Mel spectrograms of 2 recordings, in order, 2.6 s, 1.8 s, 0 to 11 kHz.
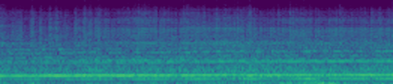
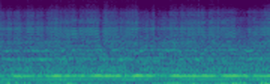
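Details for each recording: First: Wallke H9 AWD e-bike (2025 version or 2023 version, uncertain), riding at about 9 under throttle after a brief throttle blip cleared front-motor chattering: steady mid-pitched whine as the front hub motor pulls smoothly, no chatter or grinding; normal hub motor whine. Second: 2025 Wallke H9 AWD e-bike climbing a hill from a dead stop in pedal assist 5, seventh gear, about 9 mph: steady electric whir with a fine rapid flutter from the front hub motor chattering under load; a quick throttle blip stops it.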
